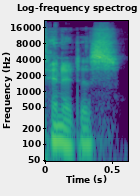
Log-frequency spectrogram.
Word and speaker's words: tinnitus: It's actually pronounced tinnitus.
